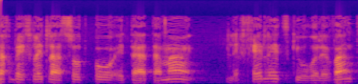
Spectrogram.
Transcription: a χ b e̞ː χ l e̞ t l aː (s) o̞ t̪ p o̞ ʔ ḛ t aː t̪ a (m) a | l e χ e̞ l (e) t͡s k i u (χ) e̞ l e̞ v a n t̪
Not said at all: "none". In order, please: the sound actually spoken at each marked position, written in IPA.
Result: s, m, e, ʁ

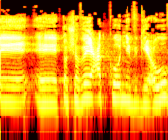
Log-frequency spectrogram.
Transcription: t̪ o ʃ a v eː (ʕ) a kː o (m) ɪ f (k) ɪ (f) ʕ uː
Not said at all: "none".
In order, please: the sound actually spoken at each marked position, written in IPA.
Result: ʕ, n, ɡ, none

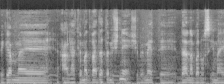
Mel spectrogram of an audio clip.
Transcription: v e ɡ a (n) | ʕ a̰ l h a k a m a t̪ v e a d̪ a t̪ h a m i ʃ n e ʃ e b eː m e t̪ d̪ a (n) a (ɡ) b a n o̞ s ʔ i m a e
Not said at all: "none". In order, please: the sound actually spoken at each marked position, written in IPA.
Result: m, n, none

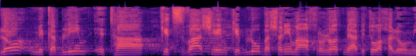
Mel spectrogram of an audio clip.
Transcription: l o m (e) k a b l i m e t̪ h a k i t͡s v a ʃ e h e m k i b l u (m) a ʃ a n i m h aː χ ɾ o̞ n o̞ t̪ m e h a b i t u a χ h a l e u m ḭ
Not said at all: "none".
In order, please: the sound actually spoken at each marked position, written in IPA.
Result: e, b

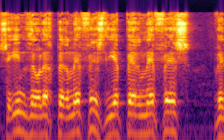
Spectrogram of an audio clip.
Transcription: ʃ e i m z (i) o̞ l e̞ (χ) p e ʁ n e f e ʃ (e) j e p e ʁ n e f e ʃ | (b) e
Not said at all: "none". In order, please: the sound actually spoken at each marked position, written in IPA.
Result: e, χ, i, v

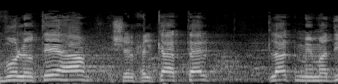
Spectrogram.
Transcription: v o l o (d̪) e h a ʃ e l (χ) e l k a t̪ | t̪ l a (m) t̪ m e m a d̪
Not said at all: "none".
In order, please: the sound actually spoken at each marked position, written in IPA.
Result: t̪, ħ, none

